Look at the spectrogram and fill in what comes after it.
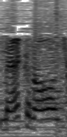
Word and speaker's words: Mackinac: Yeah, and it, it, people pronounce it Mackinac too, but Mackinac is really what Mackinac. it's called. Mackinac.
